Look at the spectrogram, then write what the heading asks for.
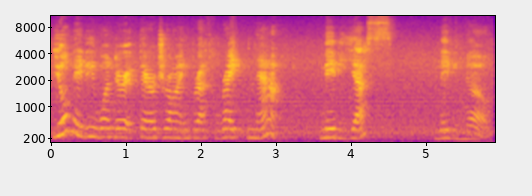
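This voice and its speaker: A woman's voice: mid-range voice, close to an everyday voice. A woman playing a menacing older aunt. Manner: calm, slow, threatening. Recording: echoey room with clear noise.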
